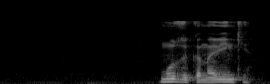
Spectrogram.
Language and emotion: Russian, neutral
